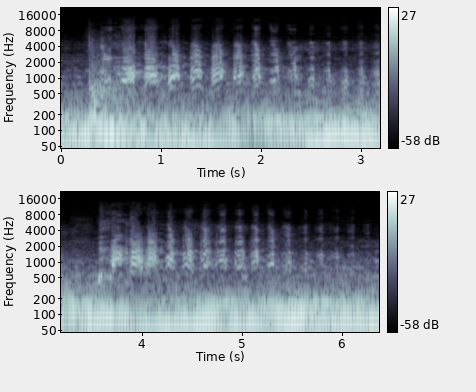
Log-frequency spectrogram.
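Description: Villain's laughter in two long bouts of rapid 'ha-ha-ha', the second starting just past halfway, over a steady low background music drone.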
